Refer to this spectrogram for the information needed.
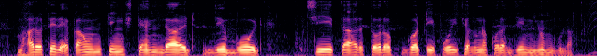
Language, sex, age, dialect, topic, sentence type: Bengali, male, <18, Western, banking, statement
